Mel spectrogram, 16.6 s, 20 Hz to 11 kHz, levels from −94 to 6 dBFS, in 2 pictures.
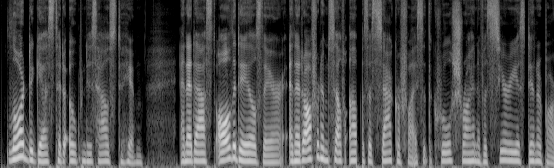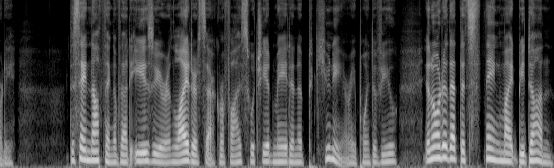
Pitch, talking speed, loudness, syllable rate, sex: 155 Hz, 215 wpm, -21 LUFS, 5.9 syllables/s, female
